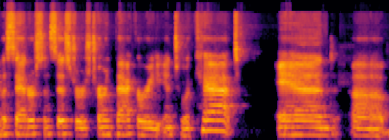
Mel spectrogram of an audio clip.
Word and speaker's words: Thackery: know that disney magic thackery banks is the older brother and his name is thackery not zachary a lot of people mispronounce that zachary zachary banks um follows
